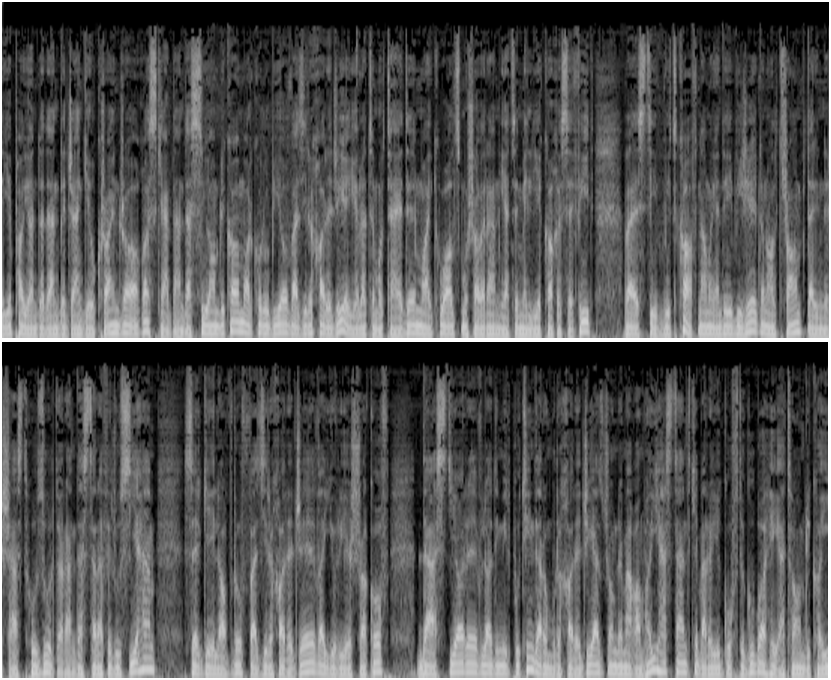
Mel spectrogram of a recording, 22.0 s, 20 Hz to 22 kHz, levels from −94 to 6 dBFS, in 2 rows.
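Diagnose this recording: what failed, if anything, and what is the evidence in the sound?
Nothing stood out on listening that would point to a failure at any stage of the chain.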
